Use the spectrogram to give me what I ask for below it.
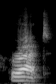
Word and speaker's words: رَ: And also, remember, it should be thick. Ra is thick. Ra is thick. You see the difference between rat and rot? Huge difference. Here the meanings don't change, but it is not nice. You have to say ra as thick. Arabic ra is between Mexican and English ar.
